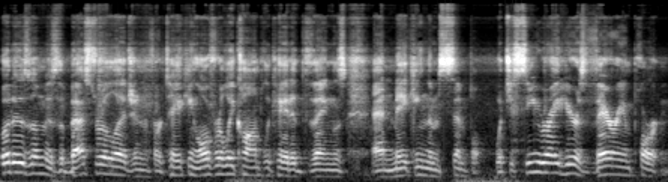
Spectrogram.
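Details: Adult man speaking; normal voice.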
